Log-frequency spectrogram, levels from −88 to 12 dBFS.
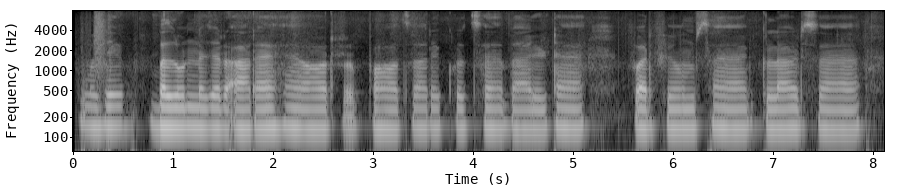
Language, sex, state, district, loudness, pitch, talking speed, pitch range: Hindi, male, Bihar, Jamui, -22 LUFS, 135 Hz, 120 wpm, 135-140 Hz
